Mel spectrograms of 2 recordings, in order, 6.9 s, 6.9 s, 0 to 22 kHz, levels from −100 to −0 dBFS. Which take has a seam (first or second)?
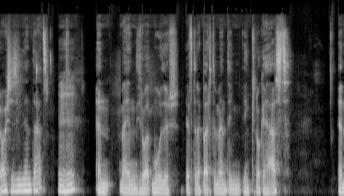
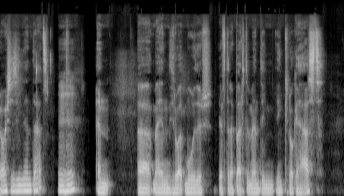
first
